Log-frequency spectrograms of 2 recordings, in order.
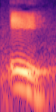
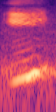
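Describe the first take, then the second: First: The vowel is an 'e' sound. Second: The vowel is a pure 'ee' sound. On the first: The speaker calls it wrong. "ना कि अलिफ जेर ए" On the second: The speaker calls it right. "और अलिफ जेर ई"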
